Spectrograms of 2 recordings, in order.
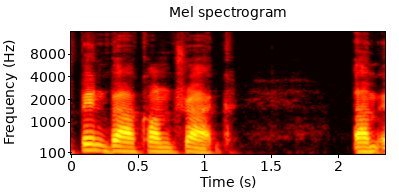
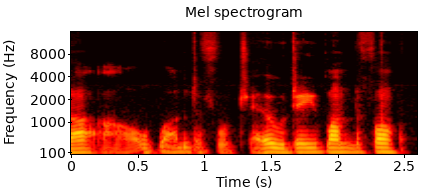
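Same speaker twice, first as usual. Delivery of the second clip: a barely audible, moved murmur of thanks; nearly breathless with gratitude, much softer; hushed, touched thanks; 9 dB quieter than usual. Real, not acted. Moved thanks to friend Jody.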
